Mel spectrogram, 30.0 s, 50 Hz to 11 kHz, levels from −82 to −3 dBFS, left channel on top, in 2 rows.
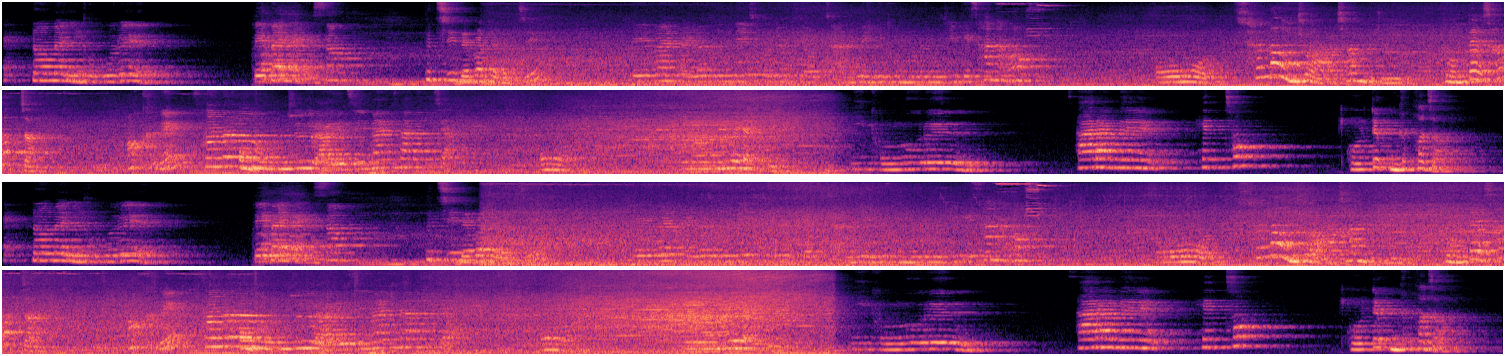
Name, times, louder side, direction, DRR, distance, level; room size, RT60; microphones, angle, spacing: voice 1, 0.3-1.6 2.5-3.5 6.3-10.3 16.3-19.8 21.8-22.6 23.5-24.8 25.8-26.6 27.0-27.5, equal, 35° left, -5 dB, 2.4 m, -23 dB
Vehicle horn car horn honking / Bus, 2.5-8.6, equal, 85° left, 3.4 m, -33 dB
voice 2, 4.2-5.5 11.5-15.6 17.4-17.6 20.4-20.8 22.1-23.4 28.5-29.6, left 1 dB, 70° left, 0 dB, 1.0 m, -21 dB
sound 1, 4.8-23.4, right 4 dB, 35° right, 0.4 m, -26 dB
12.5 x 8.3 x 3.3 m, 1.3 s
head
